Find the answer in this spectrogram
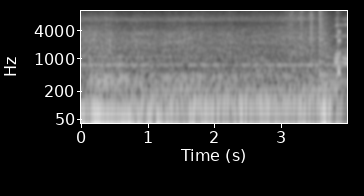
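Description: A motorcycle running on the move: a steady low rumble of engine and wind, with background music over it.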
